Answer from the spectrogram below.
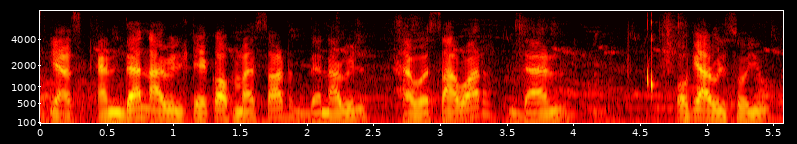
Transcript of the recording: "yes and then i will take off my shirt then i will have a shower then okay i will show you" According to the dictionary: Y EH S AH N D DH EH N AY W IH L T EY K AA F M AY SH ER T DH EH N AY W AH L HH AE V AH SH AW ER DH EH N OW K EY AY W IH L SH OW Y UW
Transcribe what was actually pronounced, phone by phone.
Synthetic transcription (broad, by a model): Y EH S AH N D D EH N AY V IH L T EY K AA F M AY S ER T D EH N AY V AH L HH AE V AH S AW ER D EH N OW K EY AY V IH L S OW Y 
